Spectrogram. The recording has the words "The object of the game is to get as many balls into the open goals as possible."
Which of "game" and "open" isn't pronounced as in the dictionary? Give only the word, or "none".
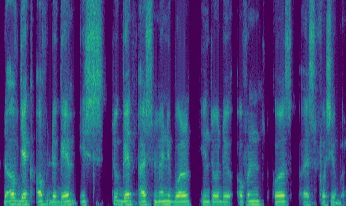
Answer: open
